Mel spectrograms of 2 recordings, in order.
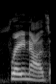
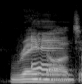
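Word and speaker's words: Raynaud's: Um, how how do you spell it first of all? Rayods. R A Y N A U DS. Rayods.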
